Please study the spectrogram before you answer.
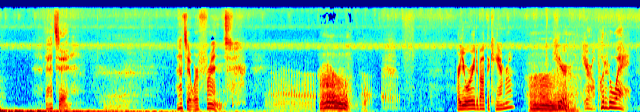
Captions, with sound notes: - That's it. That's it, we're friends. (Bigfoot growls) - Are you worried about the camera? Here, here, I'll put it away.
